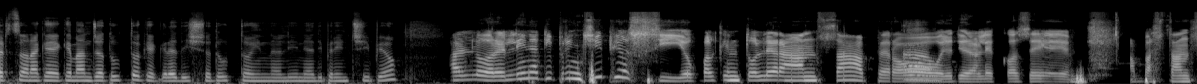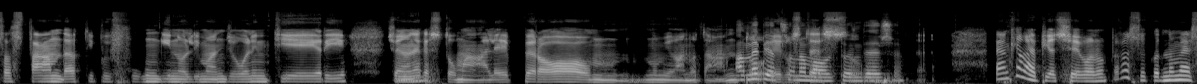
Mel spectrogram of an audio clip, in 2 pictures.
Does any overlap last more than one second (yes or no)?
yes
